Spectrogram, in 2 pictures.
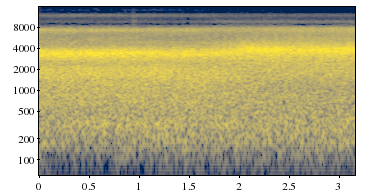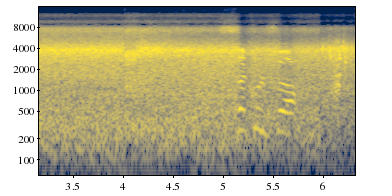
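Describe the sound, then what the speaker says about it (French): Water rushes steadily and loudly past an old disused power plant in the countryside, a constant broadband flow, with a few faint sounds rising near the end. "il y a de l'eau qui coule là"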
